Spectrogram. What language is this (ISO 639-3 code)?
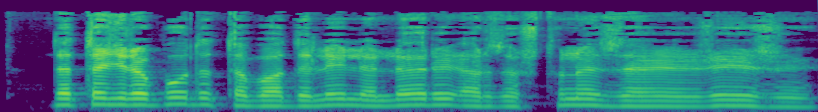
pus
